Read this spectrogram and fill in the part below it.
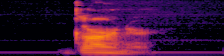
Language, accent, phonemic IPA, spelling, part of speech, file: English, US, /ˈɡɑːɹ.nɚ/, garner, noun / verb, En-us-garner.ogg
- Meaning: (noun) 1. A granary; a store of grain 2. An accumulation, supply, store, or hoard of something; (verb) To reap grain, gather it up, and store it in a granary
